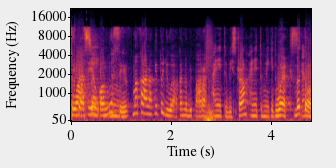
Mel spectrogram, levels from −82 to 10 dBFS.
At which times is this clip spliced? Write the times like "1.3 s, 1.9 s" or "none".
1.2 s, 2.8 s

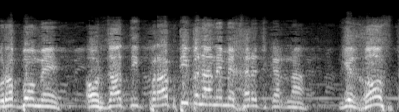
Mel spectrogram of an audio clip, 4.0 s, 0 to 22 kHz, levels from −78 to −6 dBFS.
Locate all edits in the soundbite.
none

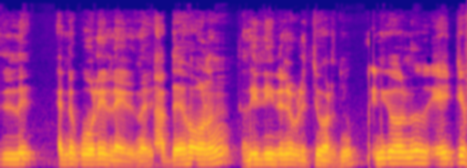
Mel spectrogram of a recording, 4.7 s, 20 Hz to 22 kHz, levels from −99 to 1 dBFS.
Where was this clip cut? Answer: 1.6 s, 2.4 s, 3.7 s

